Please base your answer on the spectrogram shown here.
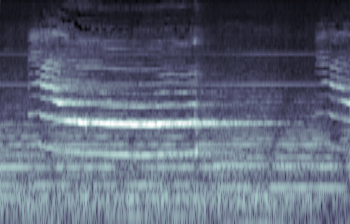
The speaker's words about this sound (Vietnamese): gai hết cả người vì có tiếng ngoao ngoao cất lên. Một con mèo toàn thân đen óng đủng đỉnh từ trong phòng đi ra, nhảy tót lên ban công.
